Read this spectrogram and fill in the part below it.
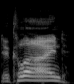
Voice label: Command Declined, Soldier Male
